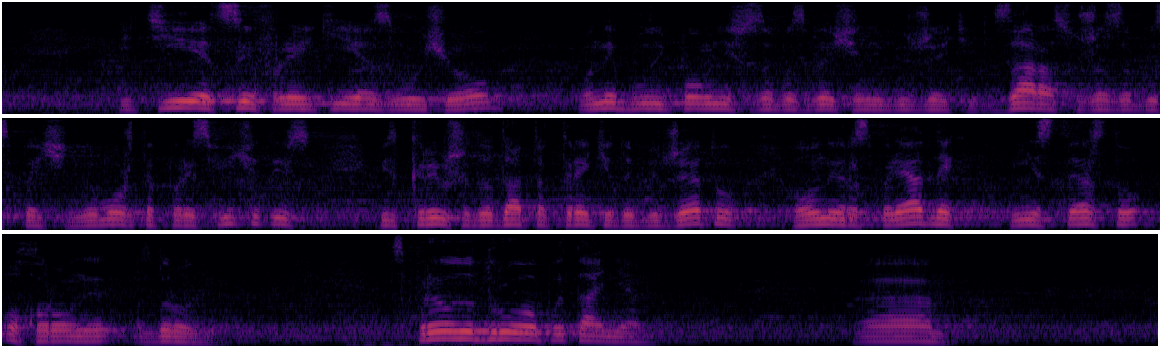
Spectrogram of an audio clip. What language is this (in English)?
Ukrainian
